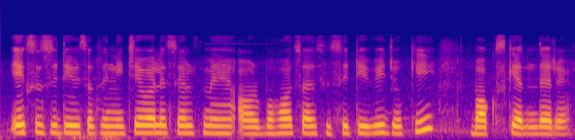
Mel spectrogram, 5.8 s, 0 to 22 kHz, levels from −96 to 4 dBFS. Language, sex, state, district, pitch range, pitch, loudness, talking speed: Hindi, female, Jharkhand, Deoghar, 200-220 Hz, 205 Hz, -16 LUFS, 185 wpm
